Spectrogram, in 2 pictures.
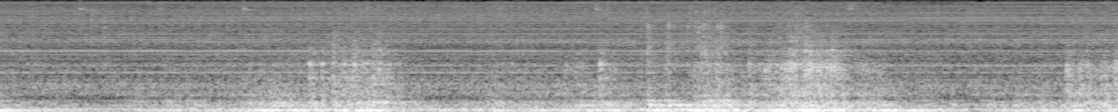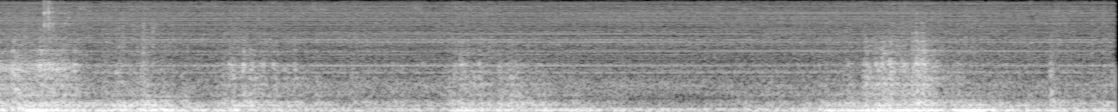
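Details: OneFinity Foreman CNC table, low rumble swelling and fading every second or two over a steady drone while X and YB axes move together cutting arcs; absent when either axis moves alone; cause undetermined.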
